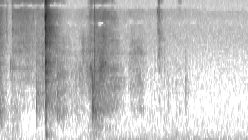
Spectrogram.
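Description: Near silence with two faint, short clicks, about half a second and a second in: a picture book's page being turned.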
